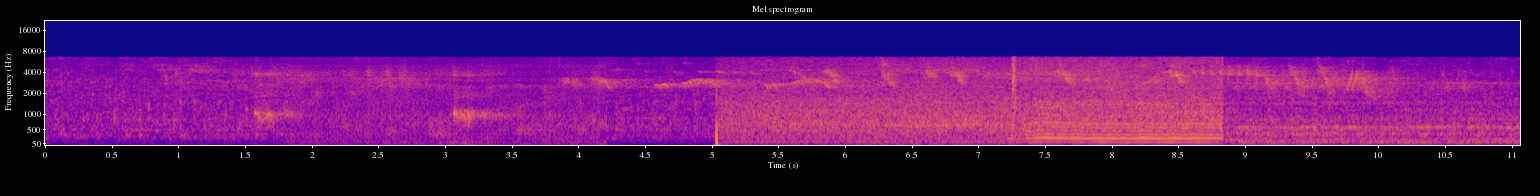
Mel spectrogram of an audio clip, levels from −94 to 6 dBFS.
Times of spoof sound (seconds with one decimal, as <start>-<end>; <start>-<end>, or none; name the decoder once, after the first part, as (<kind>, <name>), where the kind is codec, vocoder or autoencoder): 1.8-4.2 (codec, ZipCodec)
